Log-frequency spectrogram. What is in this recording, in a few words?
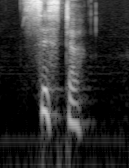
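"sister", British English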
